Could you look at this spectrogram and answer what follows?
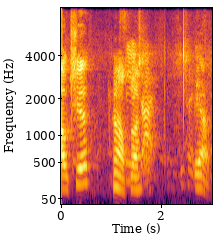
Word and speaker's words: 吃: CHI. In Chinese. Yeah. Chi. Well, we would just say chi.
